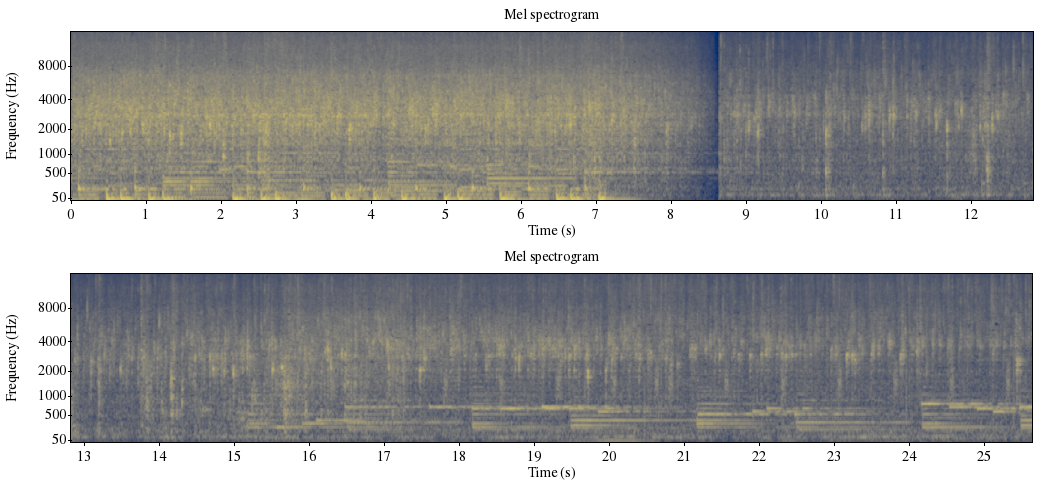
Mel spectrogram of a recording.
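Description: Whole tilapia deep-frying in oil in a wok, nearly done: a steady sizzle, loud at first, that cuts off abruptly about eight seconds in and carries on more quietly after.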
